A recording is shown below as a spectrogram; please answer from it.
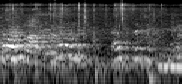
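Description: Indistinct chatter of children's voices at a table, with a few light clicks and taps mixed in.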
